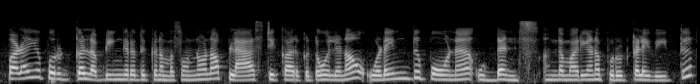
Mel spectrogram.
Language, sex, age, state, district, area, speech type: Tamil, female, 18-30, Tamil Nadu, Tiruppur, rural, spontaneous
